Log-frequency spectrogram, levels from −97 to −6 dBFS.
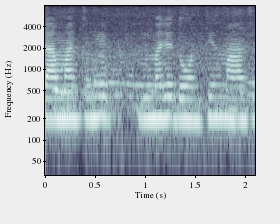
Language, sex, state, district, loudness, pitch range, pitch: Marathi, female, Maharashtra, Gondia, -19 LUFS, 195-205 Hz, 200 Hz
